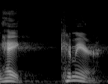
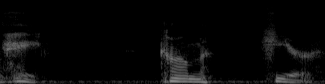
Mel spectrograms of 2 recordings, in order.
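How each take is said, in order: First: It sounds stern, like a parent or boss. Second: It sounds warm, like a friend or lover.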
